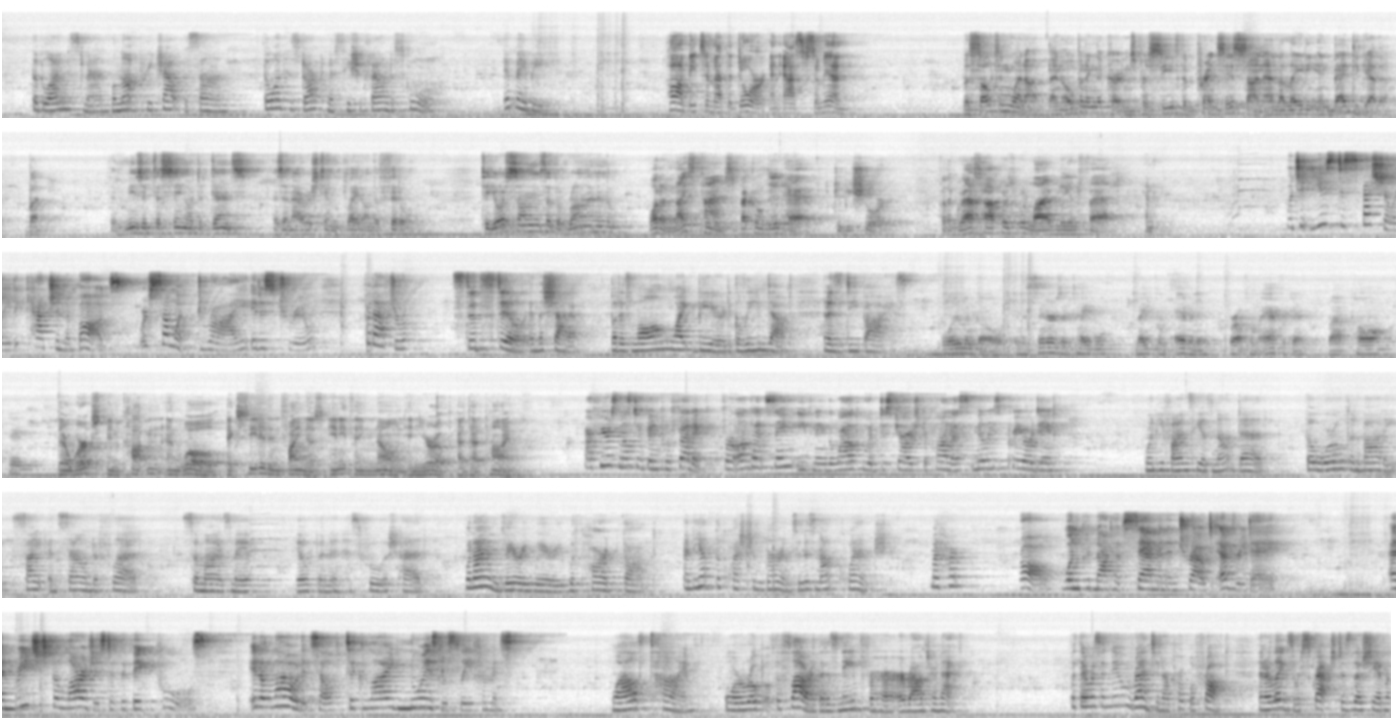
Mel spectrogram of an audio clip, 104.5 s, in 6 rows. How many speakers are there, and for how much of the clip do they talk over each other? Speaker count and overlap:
10, no overlap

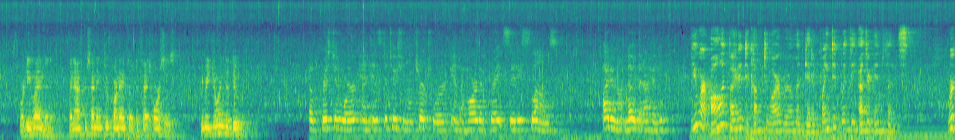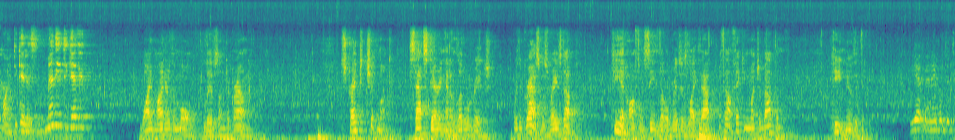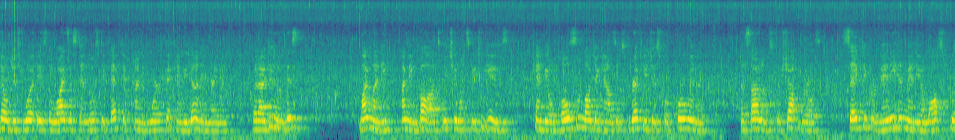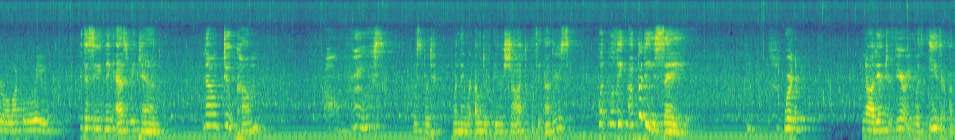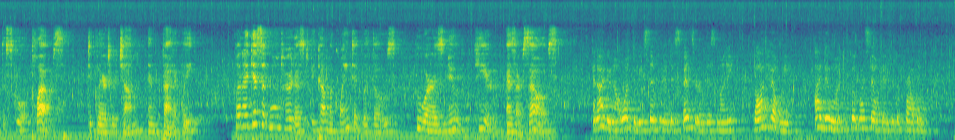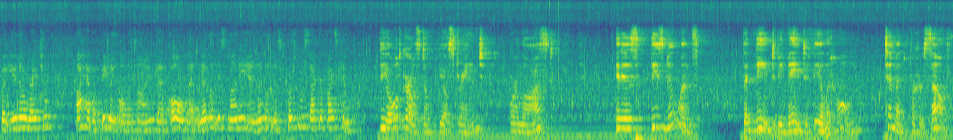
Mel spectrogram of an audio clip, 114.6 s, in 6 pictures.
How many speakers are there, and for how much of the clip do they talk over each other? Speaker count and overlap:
3, no overlap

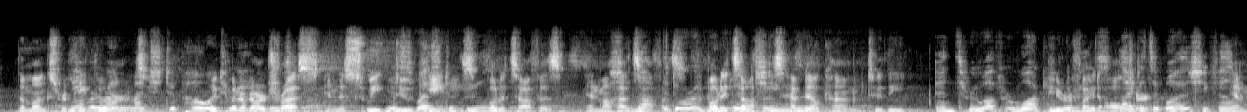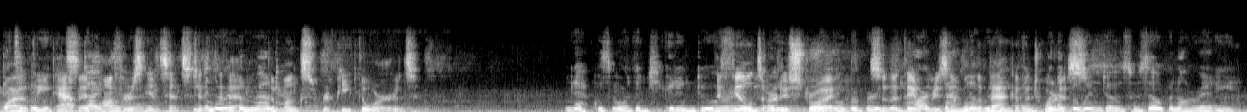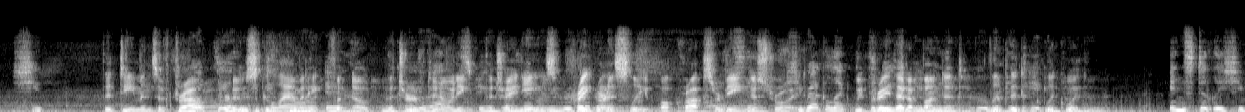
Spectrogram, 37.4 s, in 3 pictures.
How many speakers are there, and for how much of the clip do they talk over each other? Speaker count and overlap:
2, about 58%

